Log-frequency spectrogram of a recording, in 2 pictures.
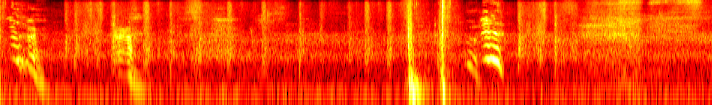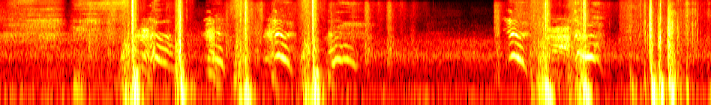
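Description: A young man grunts with effort.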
